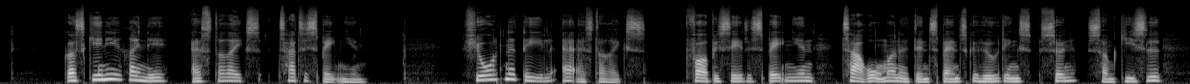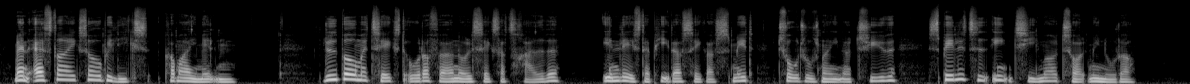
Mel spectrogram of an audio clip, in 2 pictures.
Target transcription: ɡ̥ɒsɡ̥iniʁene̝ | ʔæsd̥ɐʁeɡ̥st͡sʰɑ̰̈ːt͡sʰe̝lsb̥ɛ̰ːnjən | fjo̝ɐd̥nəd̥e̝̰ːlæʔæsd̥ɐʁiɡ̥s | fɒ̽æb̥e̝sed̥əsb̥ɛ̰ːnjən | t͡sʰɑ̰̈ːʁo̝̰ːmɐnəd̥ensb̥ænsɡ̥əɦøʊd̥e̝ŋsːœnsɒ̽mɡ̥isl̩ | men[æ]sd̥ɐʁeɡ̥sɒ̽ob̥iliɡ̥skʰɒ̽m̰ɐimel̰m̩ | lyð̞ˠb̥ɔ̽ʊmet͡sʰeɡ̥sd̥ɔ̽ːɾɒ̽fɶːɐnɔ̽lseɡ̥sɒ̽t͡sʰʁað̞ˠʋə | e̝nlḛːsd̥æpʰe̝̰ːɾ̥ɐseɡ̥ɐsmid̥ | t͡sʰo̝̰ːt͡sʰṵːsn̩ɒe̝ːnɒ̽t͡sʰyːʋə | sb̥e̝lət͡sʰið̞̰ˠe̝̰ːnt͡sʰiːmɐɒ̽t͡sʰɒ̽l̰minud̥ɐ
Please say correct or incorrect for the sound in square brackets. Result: correct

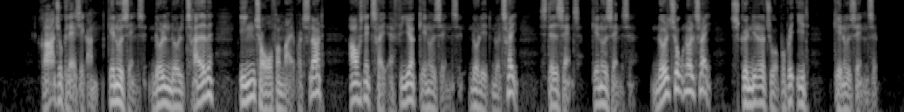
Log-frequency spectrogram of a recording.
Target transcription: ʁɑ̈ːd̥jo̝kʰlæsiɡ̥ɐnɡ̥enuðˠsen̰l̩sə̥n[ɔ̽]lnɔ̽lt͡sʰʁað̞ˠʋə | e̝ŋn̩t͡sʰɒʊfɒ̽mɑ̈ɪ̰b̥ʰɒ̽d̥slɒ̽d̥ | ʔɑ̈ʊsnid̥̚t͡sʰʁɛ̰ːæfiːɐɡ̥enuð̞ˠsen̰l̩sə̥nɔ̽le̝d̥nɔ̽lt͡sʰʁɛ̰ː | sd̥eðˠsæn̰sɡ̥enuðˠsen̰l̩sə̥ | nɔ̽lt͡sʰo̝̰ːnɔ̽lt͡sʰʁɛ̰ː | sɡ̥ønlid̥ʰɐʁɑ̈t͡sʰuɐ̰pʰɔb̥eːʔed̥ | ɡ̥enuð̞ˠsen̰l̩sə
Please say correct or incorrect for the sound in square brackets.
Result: correct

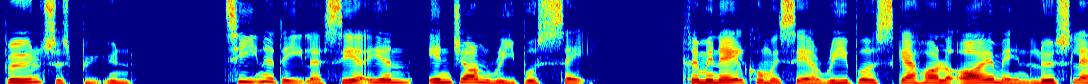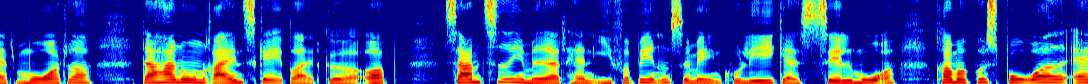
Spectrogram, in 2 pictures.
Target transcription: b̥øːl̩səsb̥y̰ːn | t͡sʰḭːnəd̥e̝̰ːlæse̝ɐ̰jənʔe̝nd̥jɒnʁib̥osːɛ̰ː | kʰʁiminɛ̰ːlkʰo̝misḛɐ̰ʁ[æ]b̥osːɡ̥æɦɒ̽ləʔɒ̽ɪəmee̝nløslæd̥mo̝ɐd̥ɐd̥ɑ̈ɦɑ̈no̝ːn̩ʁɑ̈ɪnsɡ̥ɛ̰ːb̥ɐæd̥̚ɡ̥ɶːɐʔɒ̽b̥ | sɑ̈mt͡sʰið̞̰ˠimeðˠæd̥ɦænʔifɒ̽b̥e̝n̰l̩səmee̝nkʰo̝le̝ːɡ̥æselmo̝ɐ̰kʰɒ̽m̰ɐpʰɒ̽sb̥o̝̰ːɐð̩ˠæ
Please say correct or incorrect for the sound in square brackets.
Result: incorrect: i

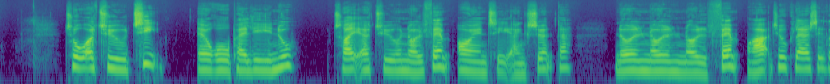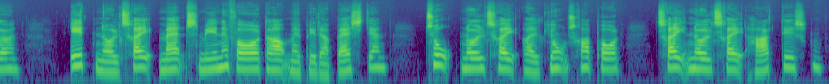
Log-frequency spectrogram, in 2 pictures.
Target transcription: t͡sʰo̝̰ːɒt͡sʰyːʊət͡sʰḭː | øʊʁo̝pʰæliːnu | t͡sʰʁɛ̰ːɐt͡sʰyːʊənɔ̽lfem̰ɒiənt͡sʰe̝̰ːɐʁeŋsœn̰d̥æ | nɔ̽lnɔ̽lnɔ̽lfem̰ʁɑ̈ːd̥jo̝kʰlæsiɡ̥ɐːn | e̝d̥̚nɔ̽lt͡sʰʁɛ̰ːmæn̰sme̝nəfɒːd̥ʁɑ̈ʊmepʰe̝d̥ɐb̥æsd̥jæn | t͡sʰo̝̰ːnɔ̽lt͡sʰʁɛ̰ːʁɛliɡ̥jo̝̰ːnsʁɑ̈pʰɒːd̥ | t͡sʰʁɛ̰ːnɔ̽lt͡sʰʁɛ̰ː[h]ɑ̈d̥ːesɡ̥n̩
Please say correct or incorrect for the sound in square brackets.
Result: correct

